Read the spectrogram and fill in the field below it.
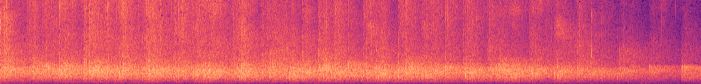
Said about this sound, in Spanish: Una vez más, dale una ofrenda de palmas al Señor.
